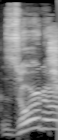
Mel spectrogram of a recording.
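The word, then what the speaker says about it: Xardorok: And this is oh god, I think it's Zordarok. I think that's his name. I have the pronunciation right here, which is probably what I should have done to begin with. Let's see. Keep up, Trevor. Zordarok.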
